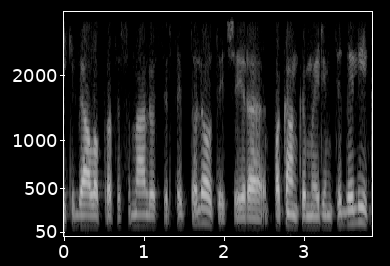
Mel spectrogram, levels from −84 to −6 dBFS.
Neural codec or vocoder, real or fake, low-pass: none; real; 3.6 kHz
